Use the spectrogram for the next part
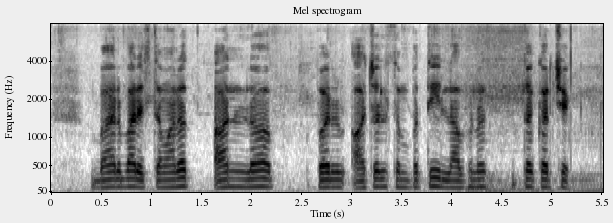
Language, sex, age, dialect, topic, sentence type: Magahi, male, 51-55, Northeastern/Surjapuri, banking, statement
